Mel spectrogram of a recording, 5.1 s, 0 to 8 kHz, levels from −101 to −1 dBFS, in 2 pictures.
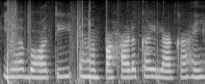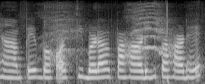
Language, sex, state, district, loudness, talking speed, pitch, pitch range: Hindi, female, Maharashtra, Dhule, -22 LUFS, 185 wpm, 250 Hz, 245-265 Hz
